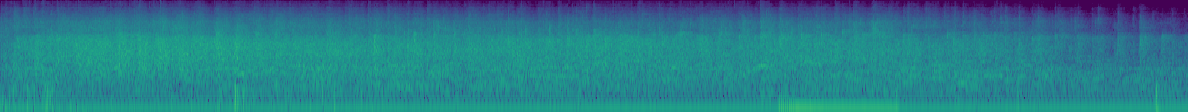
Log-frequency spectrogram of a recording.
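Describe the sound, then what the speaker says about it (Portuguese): An audience at a municipal public hearing on health fund accounts applauds steadily for about fifteen seconds, a dense sound of many hands clapping that slowly fades, with a low hum underneath. "Eu quero fazer minhas as palmas e os aplausos"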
